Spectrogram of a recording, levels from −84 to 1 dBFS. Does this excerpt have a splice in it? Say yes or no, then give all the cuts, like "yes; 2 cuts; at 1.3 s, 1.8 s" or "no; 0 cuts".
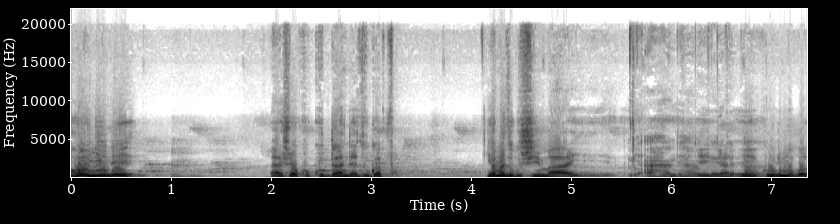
no; 0 cuts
